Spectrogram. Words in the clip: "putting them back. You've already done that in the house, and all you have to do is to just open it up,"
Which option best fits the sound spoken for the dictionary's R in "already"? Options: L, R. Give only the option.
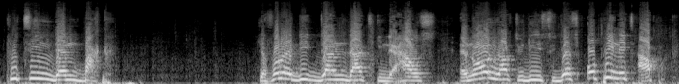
L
